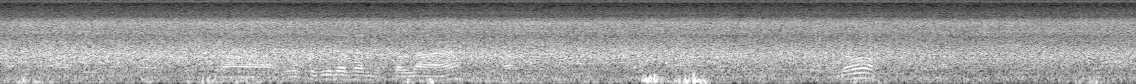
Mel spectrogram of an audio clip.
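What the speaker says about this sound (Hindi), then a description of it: "बारिश बहुत तेज़ हो रही है, नाल हवा भी है।" Heavy rain pours steadily with wind, a dense constant roar that stays loud throughout while people talk over it.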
